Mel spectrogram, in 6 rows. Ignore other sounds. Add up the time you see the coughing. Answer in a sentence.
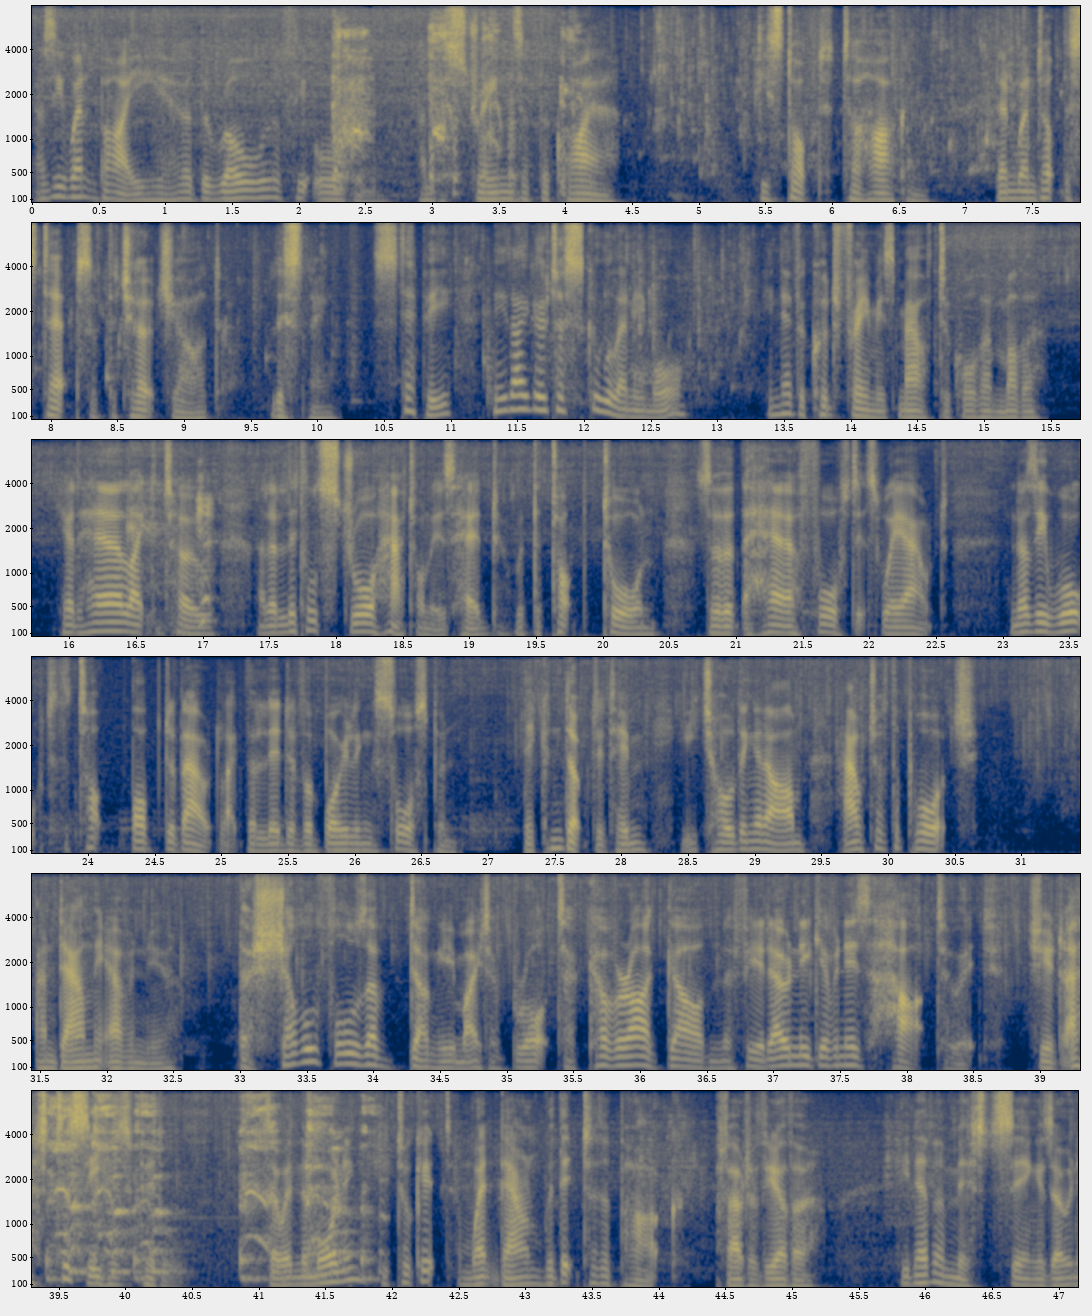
The coughing can be heard for 5 seconds in total.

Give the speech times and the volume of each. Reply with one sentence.
You can hear the speech from 0.0 to 47.1 s, at a steady volume.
